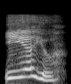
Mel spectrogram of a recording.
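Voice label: voice Deny, voices heroes, Japanese; Maria; kingsraid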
